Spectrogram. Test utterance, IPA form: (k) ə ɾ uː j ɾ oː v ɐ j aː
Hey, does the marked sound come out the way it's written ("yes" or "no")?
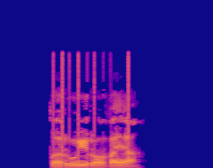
no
